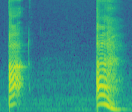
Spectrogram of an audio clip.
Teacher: এক নাম্বার মাখরাজ হামজা হালকের শুরু হতে উচ্চারিত হয়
